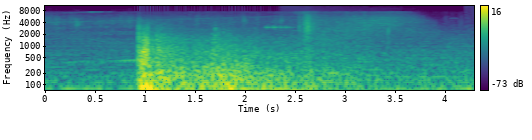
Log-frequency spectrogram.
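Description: A shield battery charges up with a rising electronic hum.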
